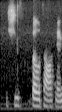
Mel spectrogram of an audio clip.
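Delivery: calm, deep put-on voice. Retelling an Alexa commercial: calm deep Michael B. Jordan voice. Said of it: "this handsome guy just like".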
